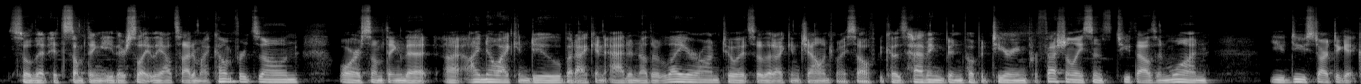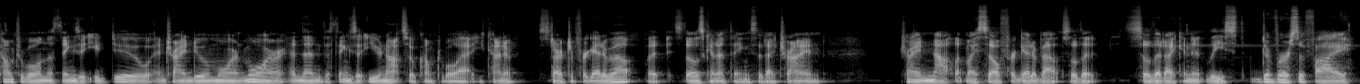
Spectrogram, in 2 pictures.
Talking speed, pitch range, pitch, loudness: 225 wpm, 90-105 Hz, 95 Hz, -22 LUFS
